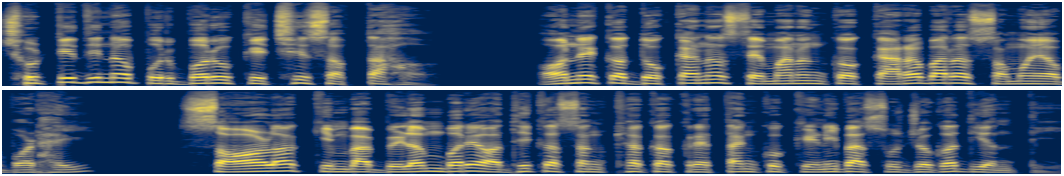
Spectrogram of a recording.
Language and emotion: Odia, neutral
